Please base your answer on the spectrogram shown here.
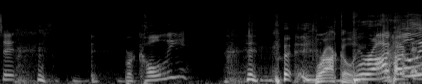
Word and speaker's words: Broccoli: So James Bond, to your note from earlier, the James Bond producer, Barbara, and I don't know how to pronounce it, Broccoli.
